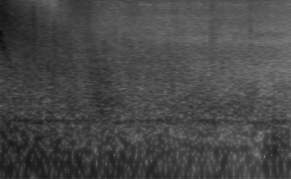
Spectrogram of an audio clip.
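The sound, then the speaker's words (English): A grenade explosion: one loud, harsh blast whose crackling high end fades quickly, leaving a heavy low rumble that rolls on for a few seconds. No voices. “The humanoid looks down, and the grenade flashes below frame, the white taking over the entirety.”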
